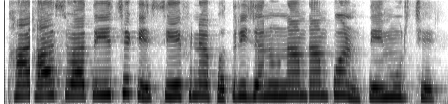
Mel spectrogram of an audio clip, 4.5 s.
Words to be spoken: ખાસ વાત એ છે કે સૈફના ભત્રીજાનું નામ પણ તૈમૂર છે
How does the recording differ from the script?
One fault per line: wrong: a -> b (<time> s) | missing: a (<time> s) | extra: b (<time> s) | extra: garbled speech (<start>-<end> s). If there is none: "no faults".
extra: નામ (3.1 s)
